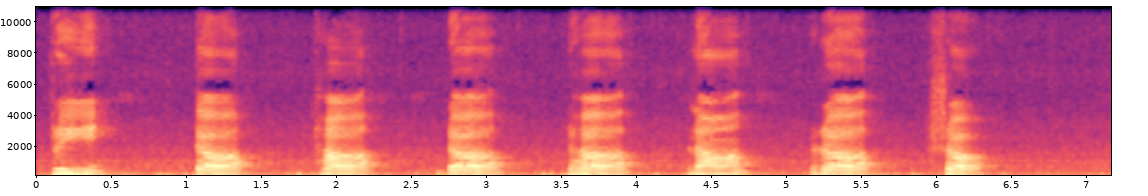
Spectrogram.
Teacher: इसका उच्चारण स्थान क्या है? मूर्धा, इसलिए इसको मूर्धन्य बोलते हैं।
